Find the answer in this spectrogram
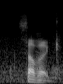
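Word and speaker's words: Southwark: Savoc. Yeah, South. That's how it's pronounced. Savoc.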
